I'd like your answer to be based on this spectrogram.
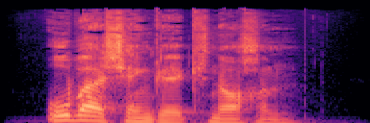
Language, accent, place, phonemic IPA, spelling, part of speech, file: German, Germany, Berlin, /ˈoːbɐˌʃɛŋkəlˌknɔxən/, Oberschenkelknochen, noun, De-Oberschenkelknochen.ogg
- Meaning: femur, thighbone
